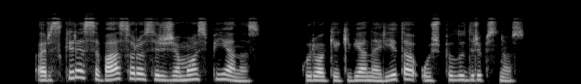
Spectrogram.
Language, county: Lithuanian, Kaunas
